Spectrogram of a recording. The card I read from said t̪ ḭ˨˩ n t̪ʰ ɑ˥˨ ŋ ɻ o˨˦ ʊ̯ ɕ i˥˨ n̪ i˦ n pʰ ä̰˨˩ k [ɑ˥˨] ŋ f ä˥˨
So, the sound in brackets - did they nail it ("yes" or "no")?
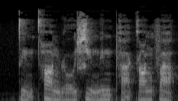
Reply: no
